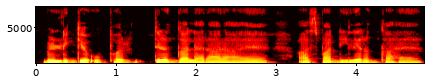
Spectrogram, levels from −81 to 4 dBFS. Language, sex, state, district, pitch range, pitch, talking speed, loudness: Hindi, female, Uttar Pradesh, Lalitpur, 165-175 Hz, 170 Hz, 150 wpm, -17 LUFS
